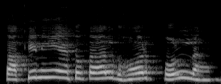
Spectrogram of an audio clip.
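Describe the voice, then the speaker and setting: A woman's voice: high voice, normal speed, warm tone, close to an everyday voice. A woman playing a lovesick, grumbling husband in his eighties in an audio drama, whining and melodramatic. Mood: self-pitying, wistful.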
